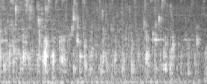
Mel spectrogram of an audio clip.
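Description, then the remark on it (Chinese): Pork rib and kelp soup boiling in a pot: a quiet, steady stream of small irregular bubbles and soft pops, with no voices. “然后现在如果你仔细听的话，可以听到这个嗯锅里面沸腾的声音”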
